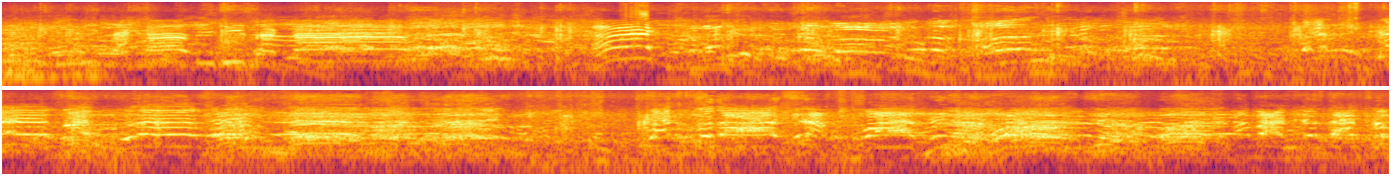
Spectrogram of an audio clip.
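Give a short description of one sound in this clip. A crowd of men and women shouts and cheers loudly outdoors.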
